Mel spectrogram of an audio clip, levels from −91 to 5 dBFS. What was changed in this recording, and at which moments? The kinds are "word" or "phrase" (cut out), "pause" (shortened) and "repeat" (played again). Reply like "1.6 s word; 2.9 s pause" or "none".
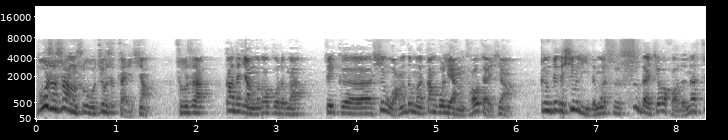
none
